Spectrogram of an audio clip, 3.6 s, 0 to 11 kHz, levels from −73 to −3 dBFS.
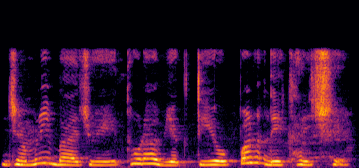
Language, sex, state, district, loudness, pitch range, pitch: Gujarati, female, Gujarat, Valsad, -15 LUFS, 235-270 Hz, 245 Hz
